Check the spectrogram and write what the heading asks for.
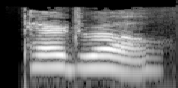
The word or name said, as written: perdreau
